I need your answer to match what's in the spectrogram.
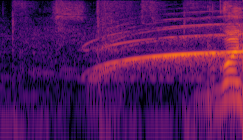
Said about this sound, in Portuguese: Opa, opa, opa. Piscou a luz. Tocou a sirene.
